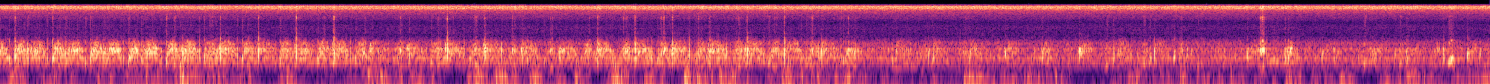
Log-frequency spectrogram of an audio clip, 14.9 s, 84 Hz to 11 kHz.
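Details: Fetal heartbeat at 6 months of pregnancy, mother with PCOS, earlier faint now strong: rapid galloping whoosh-thump over Doppler hiss, about 155–160 beats a minute.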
